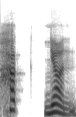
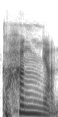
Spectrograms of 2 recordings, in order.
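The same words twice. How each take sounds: First: It is read exactly as spelled. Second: It is said the natural spoken way. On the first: "this is spelling" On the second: "but sounds like"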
